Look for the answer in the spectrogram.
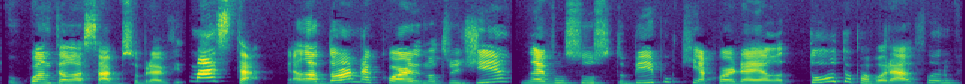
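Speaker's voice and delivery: normal talking voice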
